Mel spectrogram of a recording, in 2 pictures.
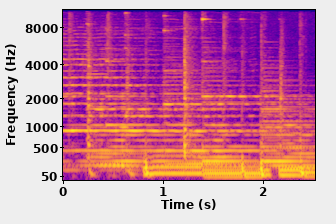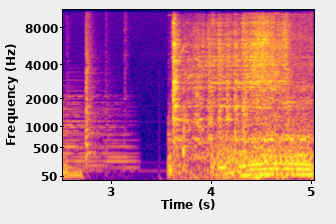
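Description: A car engine cranks with a steady mechanical whir, pauses briefly, then catches and roars to life with a loud, rumbling hum. No one speaks.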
